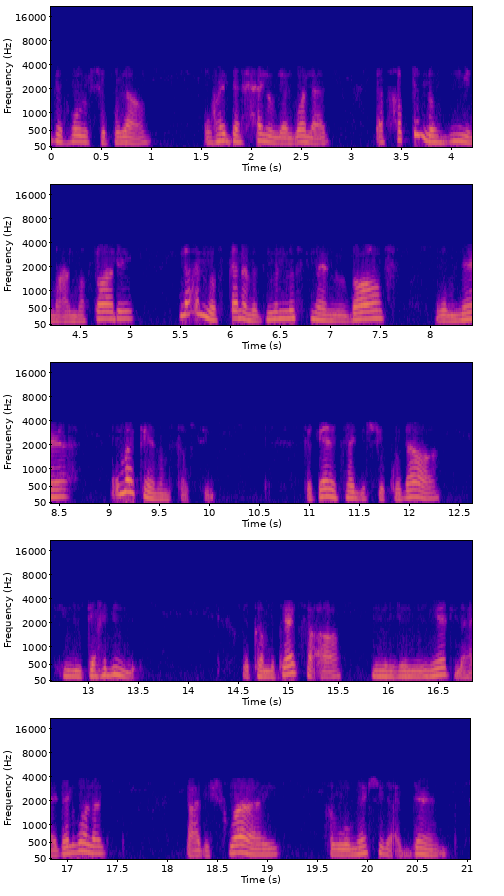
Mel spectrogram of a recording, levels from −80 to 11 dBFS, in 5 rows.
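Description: From start to finish the speech carries tandem speech coding: it has passed through about four low-rate speech codecs in a row, with the sound fully decoded and re-encoded at each hand-off, so every coder models the previous one's errors. The result is rough, muffled and warbly, with nothing above 3.6 kHz. A single low-bitrate codec would sound thin but steady; here the artefacts stack, giving a compounded, smeared graininess whose character fits a chain such as GSM, AMR and G.729.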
